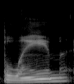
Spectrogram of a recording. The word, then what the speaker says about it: Blame!: You know, when you start up the game, and Ryan, I need to ask you if you know what the manga, it's spelled Blame! Exclamation point, but it's pronounced I do know of it. – Blam. I'm just going to say Blame, because Blom sounds stupid.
